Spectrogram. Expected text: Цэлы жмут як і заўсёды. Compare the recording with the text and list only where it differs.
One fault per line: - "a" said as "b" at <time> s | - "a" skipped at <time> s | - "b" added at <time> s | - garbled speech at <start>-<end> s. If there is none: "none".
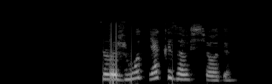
none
